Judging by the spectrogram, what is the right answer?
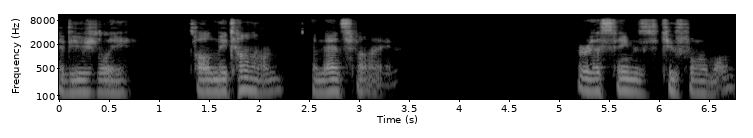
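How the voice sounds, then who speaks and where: A man with an American accent speaks at medium pitch, somewhat breathy, with fairly even intonation. His pace is very slow, broken by long, frequent pauses. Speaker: retired teacher, spiritual memoirist. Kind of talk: spoken memoir narration.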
